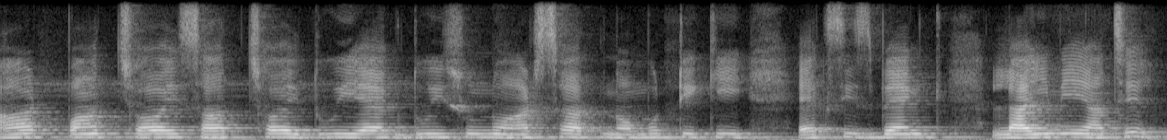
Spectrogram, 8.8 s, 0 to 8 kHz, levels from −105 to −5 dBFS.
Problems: constant background noise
